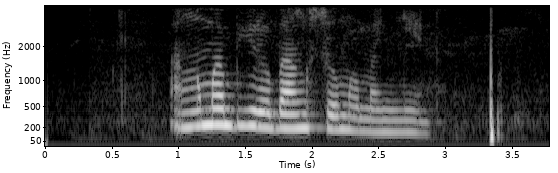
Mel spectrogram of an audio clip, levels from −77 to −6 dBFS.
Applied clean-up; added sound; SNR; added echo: none; none; none; none.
